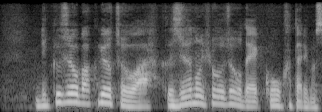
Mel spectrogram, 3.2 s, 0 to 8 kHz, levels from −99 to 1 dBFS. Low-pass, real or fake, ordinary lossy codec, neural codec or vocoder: 7.2 kHz; fake; none; codec, 44.1 kHz, 2.6 kbps, DAC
